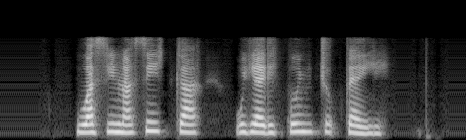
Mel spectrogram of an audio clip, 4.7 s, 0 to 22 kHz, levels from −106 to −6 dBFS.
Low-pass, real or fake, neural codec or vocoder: 7.2 kHz; fake; codec, 16 kHz, 0.5 kbps, FreqCodec, larger model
